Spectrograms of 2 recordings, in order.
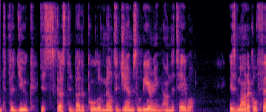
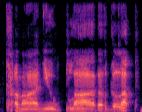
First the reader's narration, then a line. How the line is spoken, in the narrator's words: the cold Duke roared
